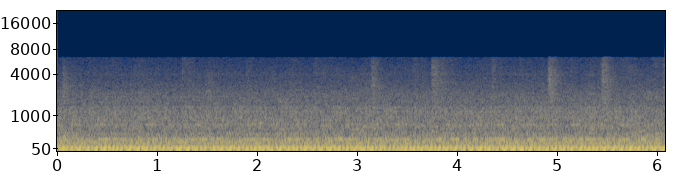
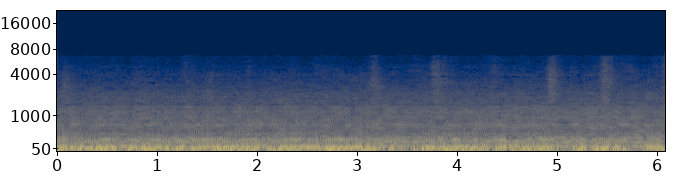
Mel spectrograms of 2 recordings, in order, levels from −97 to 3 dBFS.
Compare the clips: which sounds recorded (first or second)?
first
